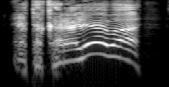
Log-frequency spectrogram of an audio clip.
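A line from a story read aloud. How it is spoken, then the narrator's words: Soldier yelling. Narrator (Russian): завопил сотник шемит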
